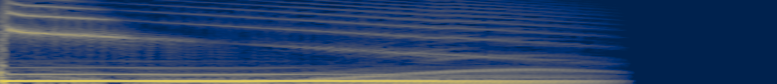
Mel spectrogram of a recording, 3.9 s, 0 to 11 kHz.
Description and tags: Acid Bass: 110 BPM C2 note, not your typical saw/square basslines. High sweeping filters in parallel with LFO routed to certin parts sampled in Ableton using massive, compression using PSP Compressor2 and PSP Warmer. Random presets, and very little other effects used, mostly so this sample can be re-sampled. 110 BPM so it can be pitched up which is usually better then having to pitch samples down.
processed, resonance, noise, acid, 909, techno, synth, club, electronic, trance, sub, dance, dub-step, electro, hardcore, sound, 110, glitch-hop, bpm, 808, house, porn-core, effect, bass, glitch, synthesizer, rave, bounce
